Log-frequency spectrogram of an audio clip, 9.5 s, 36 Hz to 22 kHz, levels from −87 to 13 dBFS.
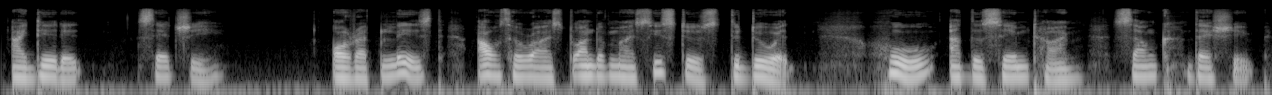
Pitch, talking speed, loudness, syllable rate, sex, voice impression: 120 Hz, 150 wpm, -19 LUFS, 4.3 syllables/s, male, masculine, adult-like, slightly weak, slightly calm, slightly friendly, slightly kind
